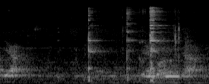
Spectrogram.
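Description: Metal cutlery clinking against a ceramic plate: two sharp clinks, the first about a second in and the second about half a second later.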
